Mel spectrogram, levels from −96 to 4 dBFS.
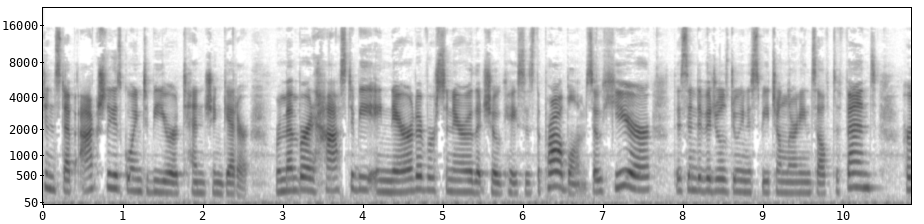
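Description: No technical faults are audible anywhere in the clip.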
